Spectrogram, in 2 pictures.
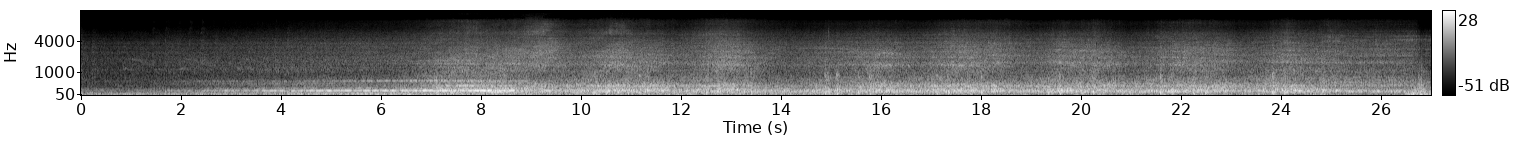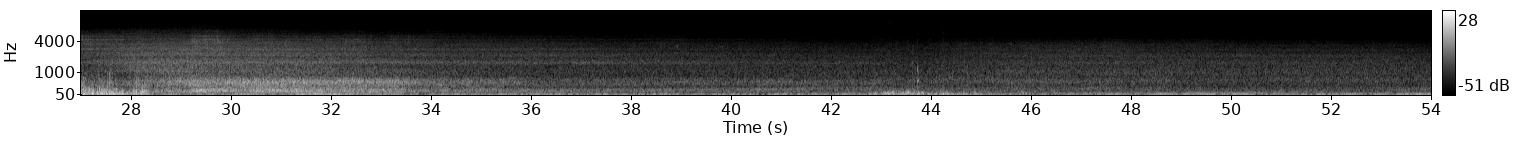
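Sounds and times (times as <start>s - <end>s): locomotive low tone: 0.7s - 8.6s.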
